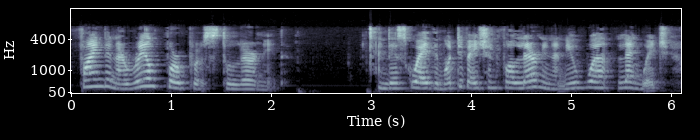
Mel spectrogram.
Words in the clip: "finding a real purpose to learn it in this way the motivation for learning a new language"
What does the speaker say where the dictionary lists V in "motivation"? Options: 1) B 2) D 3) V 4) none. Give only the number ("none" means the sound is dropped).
3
